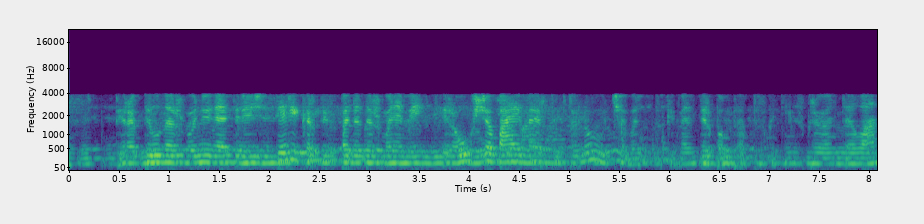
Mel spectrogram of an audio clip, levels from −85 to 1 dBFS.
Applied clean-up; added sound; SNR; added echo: neural separator model SepFormer DNS4.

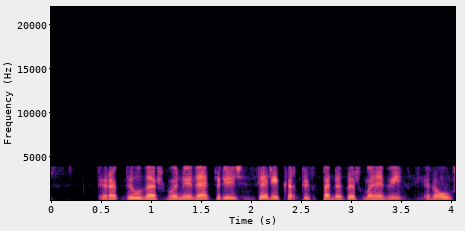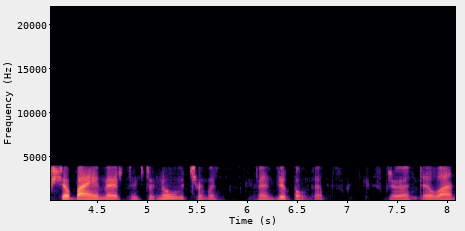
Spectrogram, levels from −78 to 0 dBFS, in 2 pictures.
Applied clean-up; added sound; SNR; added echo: neural separator model SepFormer WHAMR!.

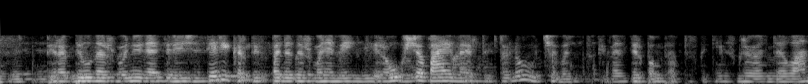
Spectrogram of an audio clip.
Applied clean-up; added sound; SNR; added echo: neural mask model DeepFilterNet 3.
